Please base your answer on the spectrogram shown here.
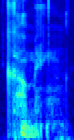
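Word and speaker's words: Cumming: spelled c u m m i n g coming we'll just keep we'll just keep moving irwinville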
